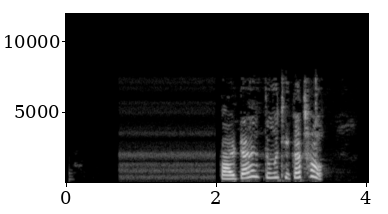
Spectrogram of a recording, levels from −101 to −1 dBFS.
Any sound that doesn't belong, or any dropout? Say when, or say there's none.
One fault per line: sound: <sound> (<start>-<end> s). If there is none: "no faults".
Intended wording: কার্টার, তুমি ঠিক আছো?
no faults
